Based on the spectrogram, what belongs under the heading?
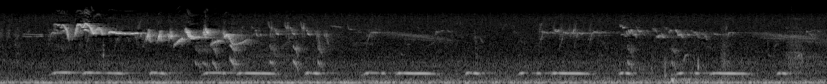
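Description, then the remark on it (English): On a sunny day in the countryside, birds sing and chirp in bright, overlapping bursts above a steady low rural background, with a repeating soft cooing call underneath; no one speaks. “Ah, it's a peaceful sunny day in the country. Can you hear the birds?”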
